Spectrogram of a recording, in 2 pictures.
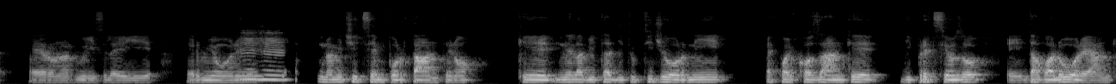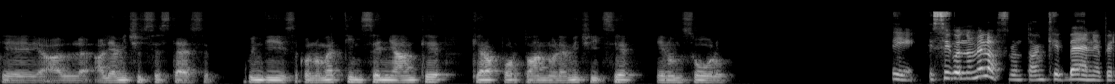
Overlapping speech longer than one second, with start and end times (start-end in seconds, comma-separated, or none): none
